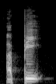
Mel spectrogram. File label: "api", Apatani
